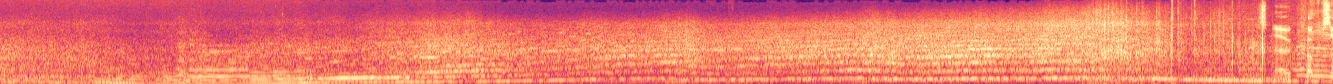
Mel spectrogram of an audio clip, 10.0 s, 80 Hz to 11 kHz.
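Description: An LMP2 prototype's Gibson V8 engine running at speed on track, its pitch climbing steadily through the revs and then dropping away about eight seconds in.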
